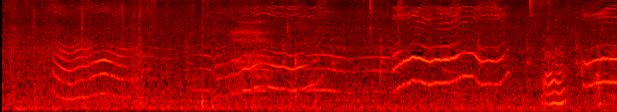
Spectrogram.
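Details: Newborn Labrador Retriever puppies, part of a litter of eight born early that morning to their mother Bitsy, give thin, wavering squeals. The calls rise and fall and overlap from several pups, over a faint low indoor hum.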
